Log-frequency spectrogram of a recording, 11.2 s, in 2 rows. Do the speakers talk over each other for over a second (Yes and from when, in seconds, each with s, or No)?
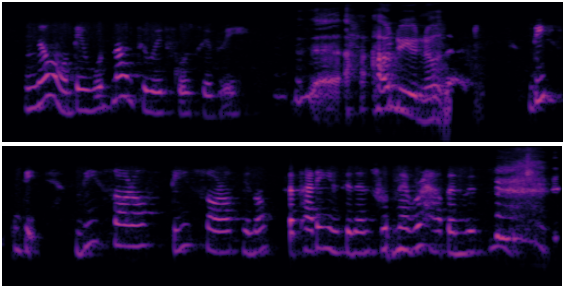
No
